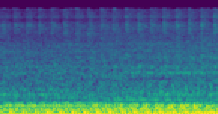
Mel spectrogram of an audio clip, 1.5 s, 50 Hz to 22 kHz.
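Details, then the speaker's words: 1998 Subaru Forester S boxer, first start in years after timing repair, running without compressor or power steering: steady, even low idle with no ticking, owner thinks not misfiring; normal idle. "First startup in probably years. Obviously we have no compressor, no power steering, but I mean, I don't think it's even misfiring."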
